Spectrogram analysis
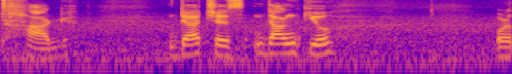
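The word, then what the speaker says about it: tak: then check is donkey danish is tag or talk but it's pronounced tog Duchess dunk you or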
